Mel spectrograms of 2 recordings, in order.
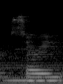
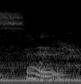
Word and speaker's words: Sir: They snapped with the blue Rumi and Seri. And they snapped by patenting the Rumi and Seri. I thought it was Sir Carter. Siri, whatever. It's Sir. Sir and Rumi.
